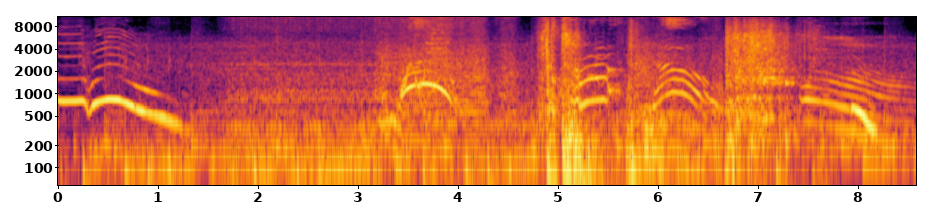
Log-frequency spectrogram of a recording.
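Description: Cartoon-style soundtrack over background music: a series of gliding, squealing voice effects rising and falling in pitch. A sharp crash with breaking, shattering noise comes about five seconds in, as the monster truck flips and wrecks.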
